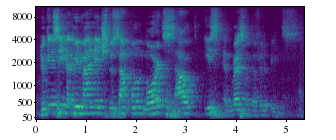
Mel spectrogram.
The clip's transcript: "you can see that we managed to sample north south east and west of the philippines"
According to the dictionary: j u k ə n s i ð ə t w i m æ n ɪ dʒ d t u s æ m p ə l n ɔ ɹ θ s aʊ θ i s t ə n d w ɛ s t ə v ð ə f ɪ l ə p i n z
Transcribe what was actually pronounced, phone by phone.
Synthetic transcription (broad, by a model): j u k ə n s i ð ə t w i m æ n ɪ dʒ t u s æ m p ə l n ɔ ɹ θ s aʊ t i s t ə n d w ɛ s t ə v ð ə f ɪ l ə p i n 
